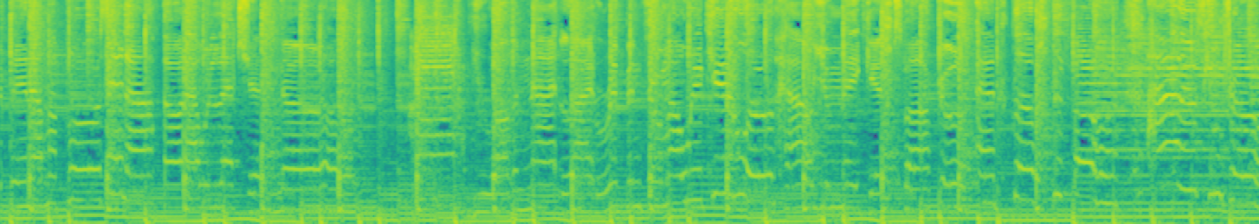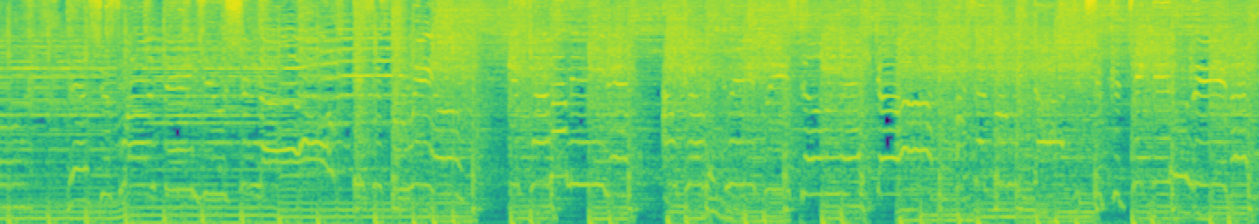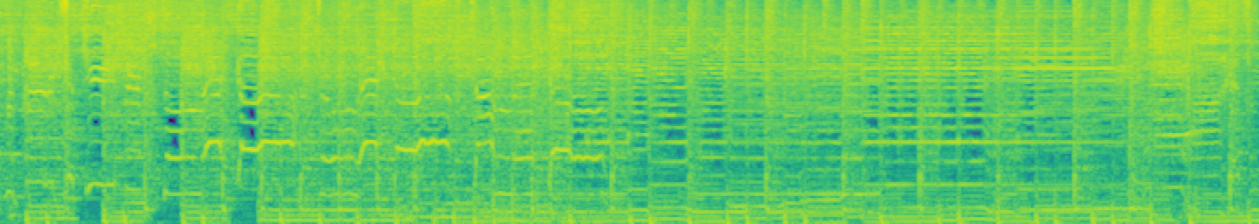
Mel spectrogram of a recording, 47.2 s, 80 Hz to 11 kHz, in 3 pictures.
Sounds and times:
Music: 0.0 - 47.2.

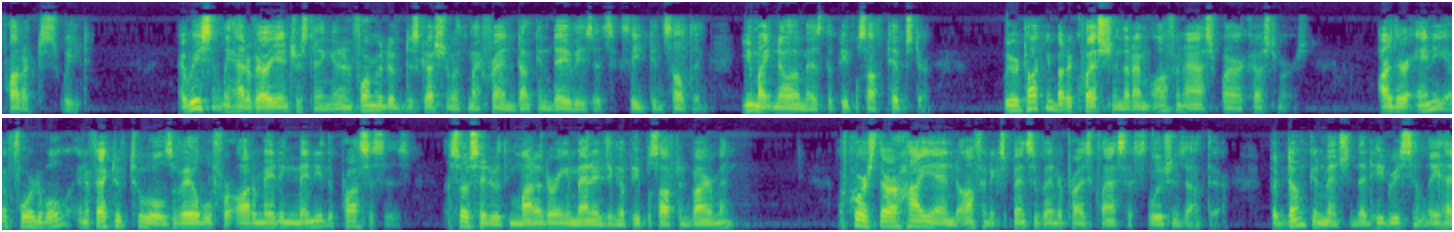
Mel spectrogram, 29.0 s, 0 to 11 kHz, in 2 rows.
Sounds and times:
Speech: 0.0 - 1.0, 1.8 - 9.3, 10.0 - 13.1, 13.8 - 22.0, 22.9 - 29.0.

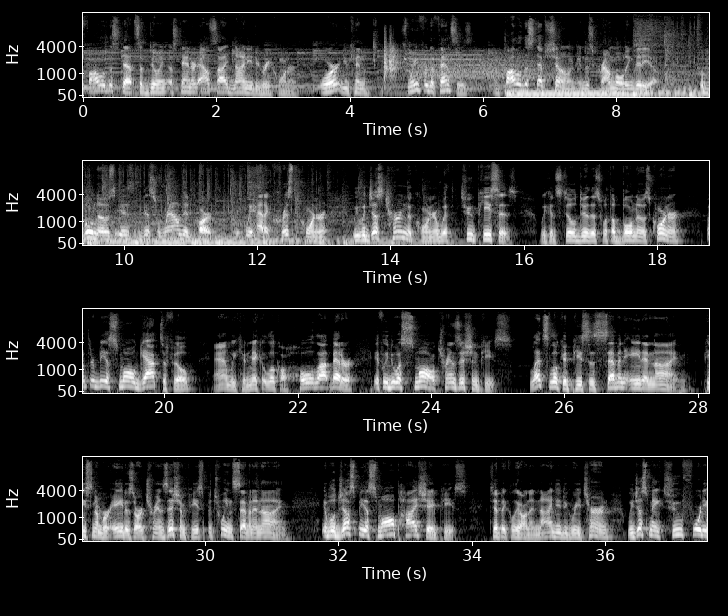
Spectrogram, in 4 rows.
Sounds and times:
Speech: 0.0 - 37.5.

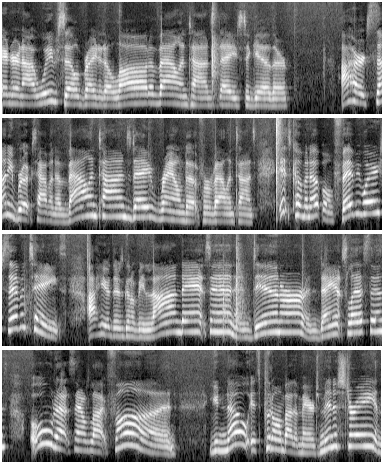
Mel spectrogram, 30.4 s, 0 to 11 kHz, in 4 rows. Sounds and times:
Speech: 0.0 - 5.8, 6.8 - 26.3, 27.0 - 30.3.

